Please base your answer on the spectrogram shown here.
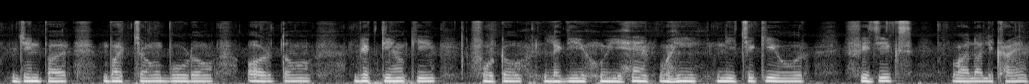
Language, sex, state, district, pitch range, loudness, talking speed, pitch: Hindi, male, Uttar Pradesh, Gorakhpur, 140-150 Hz, -15 LUFS, 110 wpm, 145 Hz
